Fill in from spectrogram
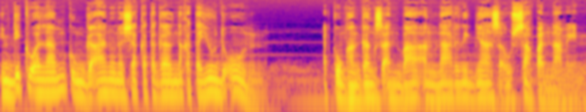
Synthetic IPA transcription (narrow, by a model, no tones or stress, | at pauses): hɪnd̪iːkoʔɐlamkʊŋɡɐʔaːno̞nɐʃakɐt̪ɐɡalnɐkɐt̪ɐjod̪oʔon | ʔɐt̪̚kʊŋhɐŋɡaŋsɐʔɐnbaʔɐ̰ŋnaɾɪnɪɡ̚ɲasɐ̰ʔʊsaːpɐ̰nːa̰ːmɪ̰n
